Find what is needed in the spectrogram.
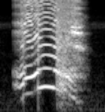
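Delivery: high, drawn-out "oh" of shock; shocked reaction. Retold or imitated. Host recalls reacting to the selfie question, shocked. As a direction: re-enact a stunned, high-pitched gasp of "oh".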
